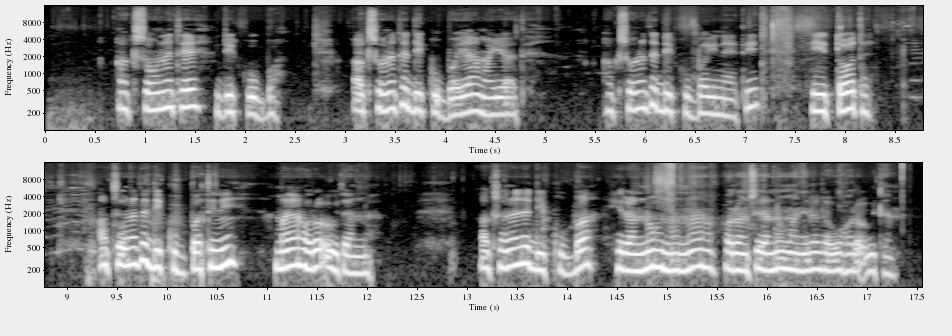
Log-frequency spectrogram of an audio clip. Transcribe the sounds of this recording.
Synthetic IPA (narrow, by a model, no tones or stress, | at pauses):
ʔɐksoːnɛt̪ɛd̪ɪkːʊbːɐ | ʔɐksoːnɛt̪ɛd̪ɪkːʊbːɐjaːmɐjaːt̪ɛ̥ | ʔɐksoːnɛt̪ɛd̪ɪkːʊbːɐjɪnɐjt̪ɪhiːt̪ːoːt̪ɛ | ʔɐksoːnɛt̪ɛd̪ɪkːʊbːɐt̪ɪnɪ | mɐjɐhɔɾɔʔʊjt̪ɐnːɔ | ɐksoːnɛt̪ɛd̪ɪkːʊbːɐhɪɾɐnːɔhʊnd̪ɐnːɐhɔɾɔnsɪɾɐnːɔmɐnɪɾɐlɐwɔhɔɾɔ̰ʊjt̪ɐnːɔ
